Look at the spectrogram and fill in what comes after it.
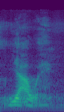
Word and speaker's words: Yahweh: It's a Hebrew word that just says YHWH, which we pronounce Yahweh.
